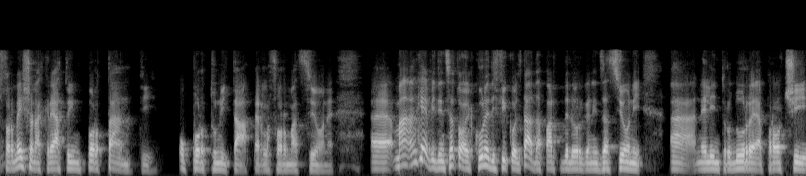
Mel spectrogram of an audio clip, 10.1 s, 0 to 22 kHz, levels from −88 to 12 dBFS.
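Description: Nothing here counts as a fault: the speech comes over G.722 wideband telephone coding at what sounds like 56 kbit/s, with the top end stopping around 7.8 kHz and just a light touch of the codec's usual character, all of which is that path doing its normal job.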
